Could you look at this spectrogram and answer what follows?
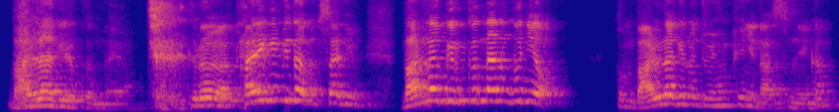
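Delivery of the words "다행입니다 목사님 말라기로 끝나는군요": lightly voiced relieved churchgoer, higher; a hint of a cheerful congregant; mock relieved listener. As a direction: play the congregation sighing in relief.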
